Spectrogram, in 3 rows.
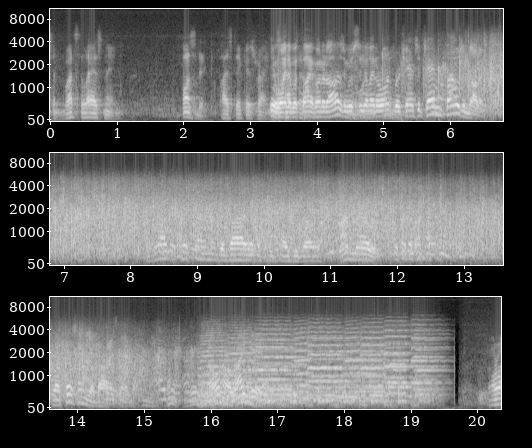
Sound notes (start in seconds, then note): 6.4 applause; 8.1 chatter; 10.8 laughs; 12.0 chatter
